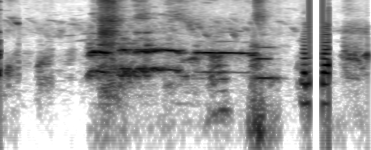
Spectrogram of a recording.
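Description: Chickens cluck nearby and a rooster lets out a crow, with a few short squawks near the end.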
